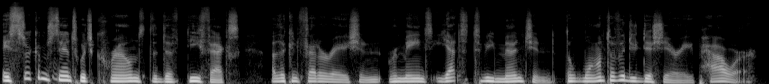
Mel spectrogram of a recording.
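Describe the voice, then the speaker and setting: A man reading a formal historical text aloud in a measured way, now and then stumbling over a word. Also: mid-range voice, big pitch swings, mellow, dry recording, clean studio sound. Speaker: reader.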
